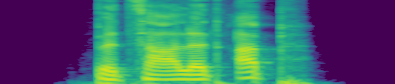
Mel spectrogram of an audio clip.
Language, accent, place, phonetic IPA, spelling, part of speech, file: German, Germany, Berlin, [bəˌt͡saːlət ˈap], bezahlet ab, verb, De-bezahlet ab.ogg
- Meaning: second-person plural subjunctive I of abbezahlen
